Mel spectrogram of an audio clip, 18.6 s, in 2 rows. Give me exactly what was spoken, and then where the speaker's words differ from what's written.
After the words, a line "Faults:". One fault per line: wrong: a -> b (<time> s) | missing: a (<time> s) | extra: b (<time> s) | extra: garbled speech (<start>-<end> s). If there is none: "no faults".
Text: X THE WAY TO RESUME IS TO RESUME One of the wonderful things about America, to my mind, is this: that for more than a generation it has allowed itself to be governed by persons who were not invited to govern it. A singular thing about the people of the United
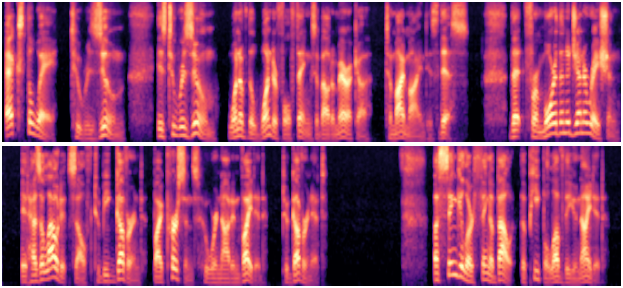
X THE WAY TO RESUME IS TO RESUME One of the wonderful things about America, to my mind, is this: that for more than a generation it has allowed itself to be governed by persons who were not invited to govern it. A singular thing about the people of the United
Faults:
no faults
